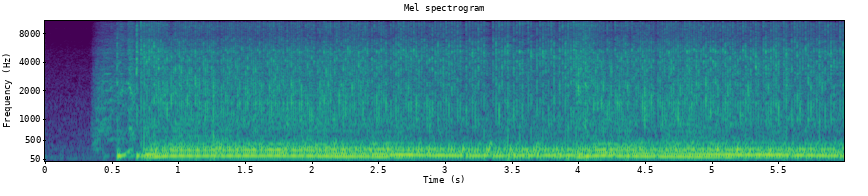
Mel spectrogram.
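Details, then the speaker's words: Honda CB750 four-cylinder, cold, without its exhaust and airbox fitted and mixtures not yet set, after it previously would not start: runs on all cylinders, but the revs hang and drop slowly to idle. A vacuum leak is suspected, not confirmed. "Sounds like it's got a vacuum leak there, so it's sort of taking a long time to come down, but I'm not going to do the mixtures yet."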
